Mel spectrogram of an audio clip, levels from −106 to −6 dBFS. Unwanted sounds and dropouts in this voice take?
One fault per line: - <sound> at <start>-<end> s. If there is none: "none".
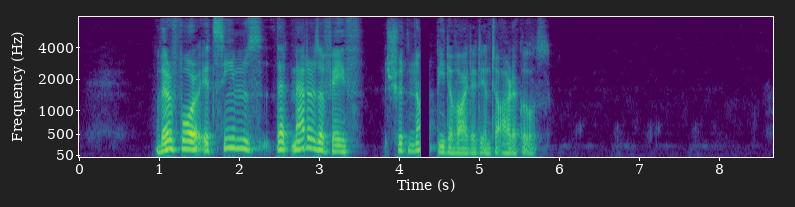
- dropout at 4.3-4.4 s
